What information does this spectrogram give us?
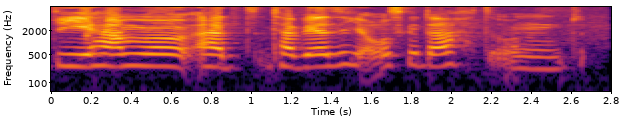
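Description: A woman in her twenties from the Munich area, co-hosting a podcast over a video call, relaxed and giggly, often chiming in with short remarks. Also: high voice, moderate pace. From Munich area, Germany. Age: 20s. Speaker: podcast co-host. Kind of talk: casual chat.

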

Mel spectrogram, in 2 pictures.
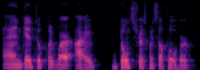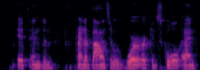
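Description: A man's voice: medium pitch, little pitch movement, moderate pace. A young man from Canada, a podcast guest chatting casually, rambling with many fillers. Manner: rambling, many "like" fillers, acts out quoted texts. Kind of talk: casual interview chat.

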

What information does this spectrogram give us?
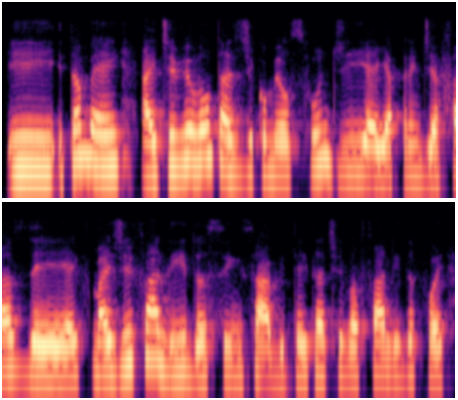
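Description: A woman's voice: mid-range voice, fairly even intonation, a little slow, hardly any pauses. A woman in her late twenties co-hosting a podcast, chatting casually in a friendly, teasing and reassuring way. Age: late 20s. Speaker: podcast co-host. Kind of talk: casual chat. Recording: dull, lo-fi sound.

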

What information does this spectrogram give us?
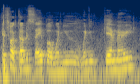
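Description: A young man on a casual podcast panel, slangy and sweary, carefully circling back to soften his points. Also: medium pitch, steady tone, a little fast, crowd noise. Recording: roomy echo, faint noise.

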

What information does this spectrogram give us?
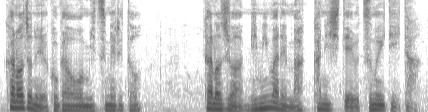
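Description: A man's voice: fairly low pitch, lively intonation, moderate pace, dark tone. A man playing an anxious, bashful schoolboy who narrates his own story earnestly in a voice drama. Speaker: voice actor. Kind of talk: Japanese voice drama, first-person narration and dialogue.

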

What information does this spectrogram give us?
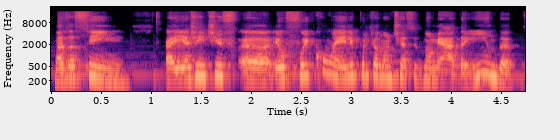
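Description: A chatty woman in her thirties with a strong Porto Alegre gaúcho accent and a fairly high voice. She talks casually as an interview guest, laughing easily, with faint music behind her. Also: normal speed, fairly bright tone. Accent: Porto Alegre (gaúcho) Portuguese. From Porto Alegre, southern Brazil. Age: 30s. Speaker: guest, court officer and study mentor.

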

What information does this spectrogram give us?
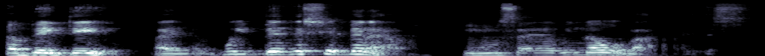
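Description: A man's voice: medium pitch, very animated, quick pace. A man co-hosting a podcast, chatting casually with slang, swearing and strong opinions, in an echoey room. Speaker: podcast co-host. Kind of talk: casual chat.

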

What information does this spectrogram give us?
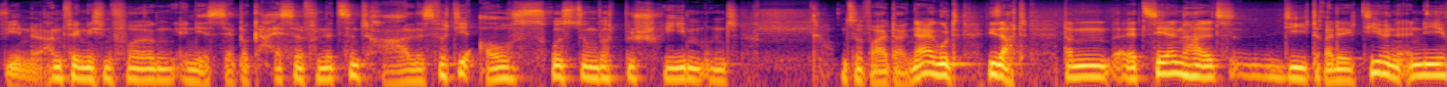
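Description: A man's voice: lowish voice, warm tone, slightly rough. A man co-hosting a casual discussion, retelling and explaining a story in a conversational way. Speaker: podcast co-host.

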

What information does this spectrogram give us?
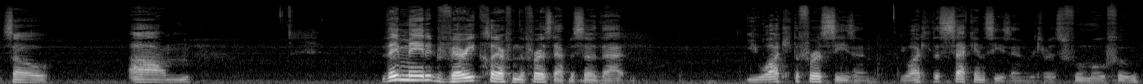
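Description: A man co-hosting a podcast in casual chat, rambling and pausing as he recalls details. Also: on the low side, animated, darkish tone, husky. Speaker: podcast co-host. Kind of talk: casual chat about anime.

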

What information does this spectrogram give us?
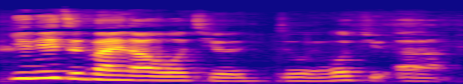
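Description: A young woman from Nigeria in casual chat as a podcast co-host, animated and emphatic, often laughing. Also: medium pitch, a little fast.

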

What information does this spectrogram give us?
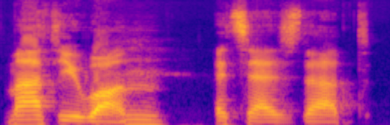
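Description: A man's voice: lowish voice, steady tone, measured pace, pushed and bright. A man co-hosting a casual church podcast, asking questions in a playful, teasing way.

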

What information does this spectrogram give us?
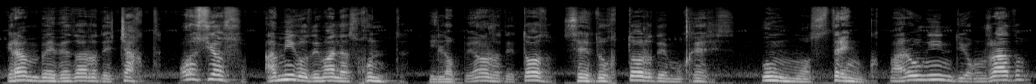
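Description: A man's voice: a little high, slight background noise. A man playing a bitter, anguished rustic Andean father in a radio drama, brooding as he talks.

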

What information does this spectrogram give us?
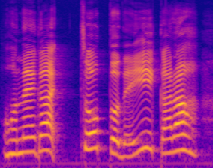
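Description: A woman's voice: sits high, a little fast, bright, forceful tone. A woman playing a perky, overfamiliar young idol with casual, girlish speech in a radio drama. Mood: pleading, perky.

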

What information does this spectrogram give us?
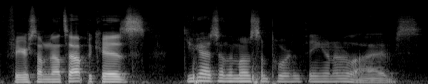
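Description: A man's voice: mid-range voice, expressive, brisk, clear, resonant tone. A young American man co-hosting a podcast, chatting casually in a laid-back, slangy way. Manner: laid-back, slangy talk peppered with dude and bro. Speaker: podcast co-host. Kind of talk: casual chat, personal anecdotes.

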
